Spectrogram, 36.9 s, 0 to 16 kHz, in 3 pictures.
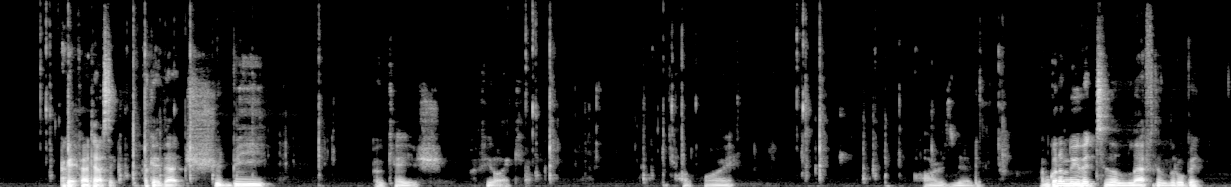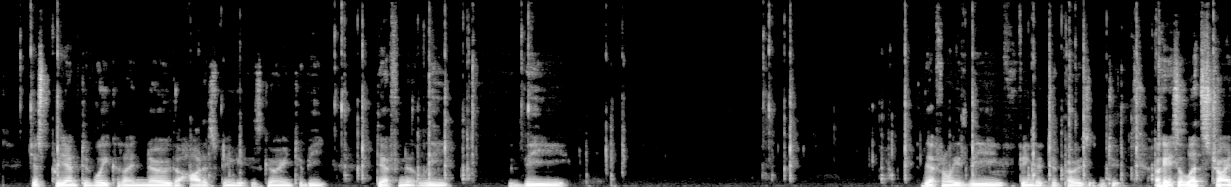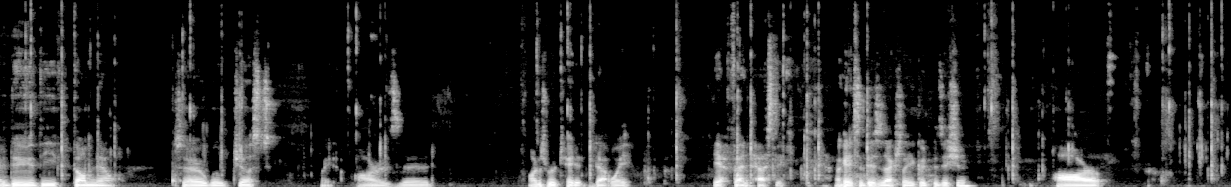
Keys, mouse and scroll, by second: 0.6 scroll up 1, 0.7 middle click, 1.3 shift+middle drag, 1.8 scroll up 1, 1.9 middle click, 2.3 r, 5.4 middle click, 6.6 r, 8.1 middle click, 8.8 r, 12.8-14.3 middle drag, 14.3 r, 15.8 middle click, 16.7 middle click, 18.1 r, 20.1-21.1 middle drag, 21.3-21.7 middle drag, 22.0 middle click, 22.7-23.2 scroll up 2, 22.8 shift+middle click, 23.2 middle click, 23.6 shift+middle click, 24.4 click, 24.9 click, 25.2 middle click, 25.5 r, 27.0 ctrl+z, 28.1 click, 28.3 r, 30.5-31.0 middle drag, 31.3 scroll up 1, 31.4 middle click, 32.0 scroll up 1, 32.1 middle click, 32.7 shift+middle click, 33.2 middle click, 34.5 click, 34.6 middle click, 35.1 r, 36.7 ctrl+z, 36.8 middle click.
